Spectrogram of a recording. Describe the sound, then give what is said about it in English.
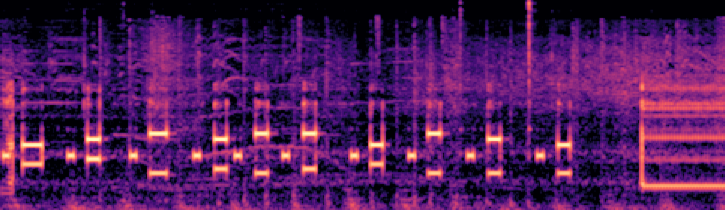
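A quick run of touch-tone phone keypad beeps, about a dozen short dual-tone presses in steady rhythm, followed by a sustained ringback tone as the call connects, clear with a faint background hum; the call is to Brock's, answered by the Ferrara Candy Company line. “Well, we're going to call Brock's and find out what happened.”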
